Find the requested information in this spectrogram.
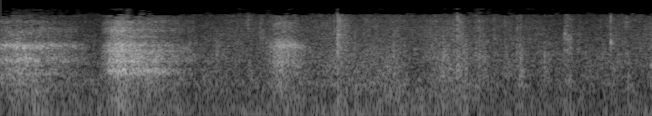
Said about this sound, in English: Breathe in deeply. Now breathe out. Again.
